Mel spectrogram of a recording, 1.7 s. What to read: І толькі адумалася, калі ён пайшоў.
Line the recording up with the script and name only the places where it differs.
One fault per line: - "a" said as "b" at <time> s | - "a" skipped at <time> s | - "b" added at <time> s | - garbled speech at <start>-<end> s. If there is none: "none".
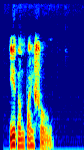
- "толькі адумалася калі" skipped at 0.3 s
